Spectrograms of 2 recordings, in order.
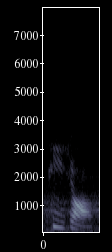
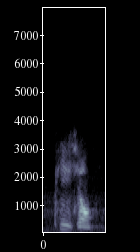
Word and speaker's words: Pigeon: Steve, before we start, can you just confirm how I pronounce last name, please? It is Pigeon, yes. Pigeon.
